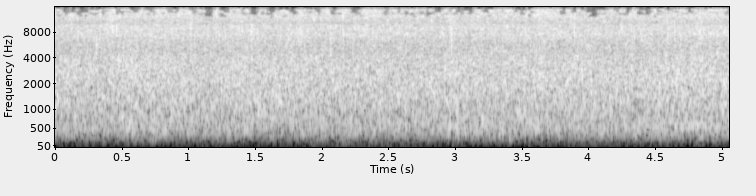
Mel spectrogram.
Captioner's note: wind blowing softly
